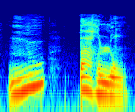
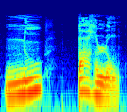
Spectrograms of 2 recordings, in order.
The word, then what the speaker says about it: nous parlons: Nous parlons, okay? Remember, final S is not pronounced, okay? And then this on together, they will give you the sound on, okay? Nous parlons, all right?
